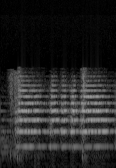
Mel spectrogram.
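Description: Background music played on brass instruments: after a brief dip at the start, held chords sound, with a new chord coming in just after the start and again about a second and a half in.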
